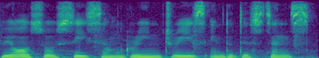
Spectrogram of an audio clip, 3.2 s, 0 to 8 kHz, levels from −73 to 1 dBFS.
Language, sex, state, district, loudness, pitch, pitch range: English, female, Assam, Kamrup Metropolitan, -16 LUFS, 165 Hz, 160-170 Hz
